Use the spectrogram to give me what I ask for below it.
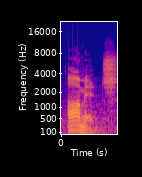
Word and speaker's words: homage: Uh, the one that got past us, that imitation is an homage with that silent H at the start there.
